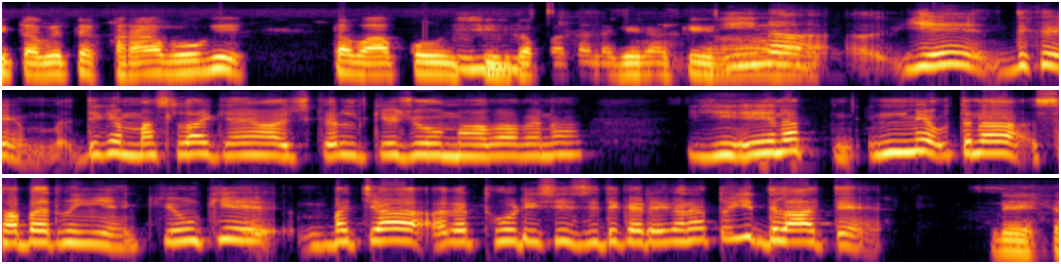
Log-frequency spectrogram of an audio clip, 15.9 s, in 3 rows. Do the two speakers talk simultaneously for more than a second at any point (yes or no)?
no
